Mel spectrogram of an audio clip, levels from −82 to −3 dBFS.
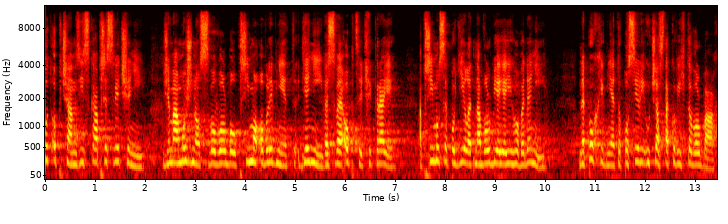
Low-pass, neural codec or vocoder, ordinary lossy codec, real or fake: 10.8 kHz; vocoder, 24 kHz, 100 mel bands, Vocos; AAC, 48 kbps; fake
